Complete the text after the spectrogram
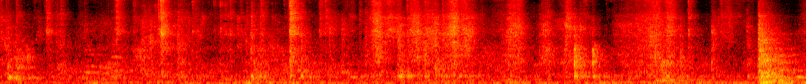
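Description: Cement slurry pours from a bucket onto a floor.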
